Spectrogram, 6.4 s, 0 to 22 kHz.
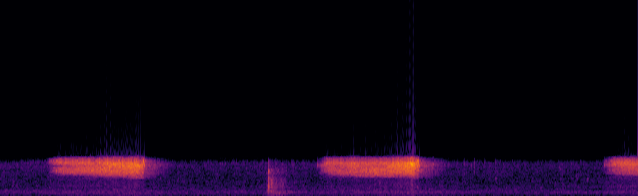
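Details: Barred owl at a nest box, early morning of April 27, 2024, a female bringing a baby opossum to hungry owlets. Three loud breathy screeches near a second each, with a sharp click between the first two.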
